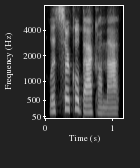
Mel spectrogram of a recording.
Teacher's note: That's where the stress is. So stress on circle back, circle back, and that. And then there is a falling tone.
